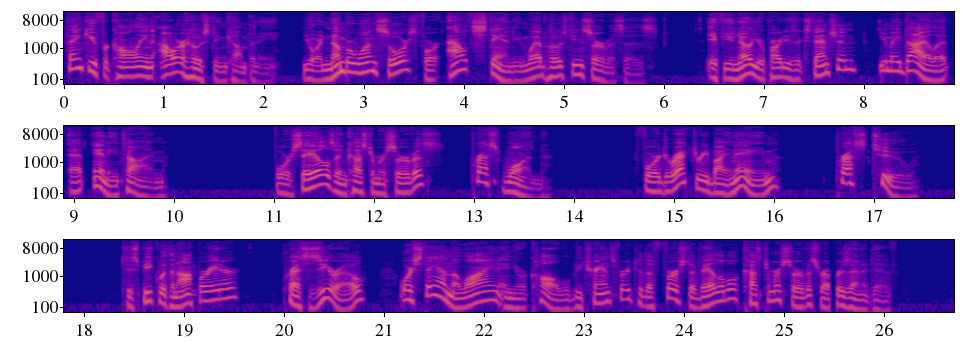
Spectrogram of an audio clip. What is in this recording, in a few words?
Phone Script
